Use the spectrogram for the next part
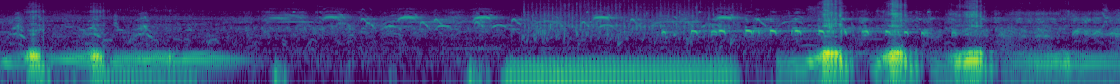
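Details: Caiman bellowing in the Pantanal, used for attracting mates and claiming territory: deep, low rumbling bursts, three at the start and three more near the end, with a steady low drone in between and faint higher bird calls above.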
